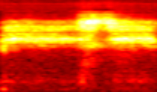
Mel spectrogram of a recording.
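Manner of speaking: soft, unvoiced whisper.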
